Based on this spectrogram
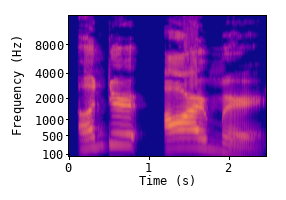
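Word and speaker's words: Under Armour: Like, what? Undermer. And I was just like, huh? And he's like, under. Armor. Yeah, yeah. he was all like, oh yeah, that's how you say it.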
